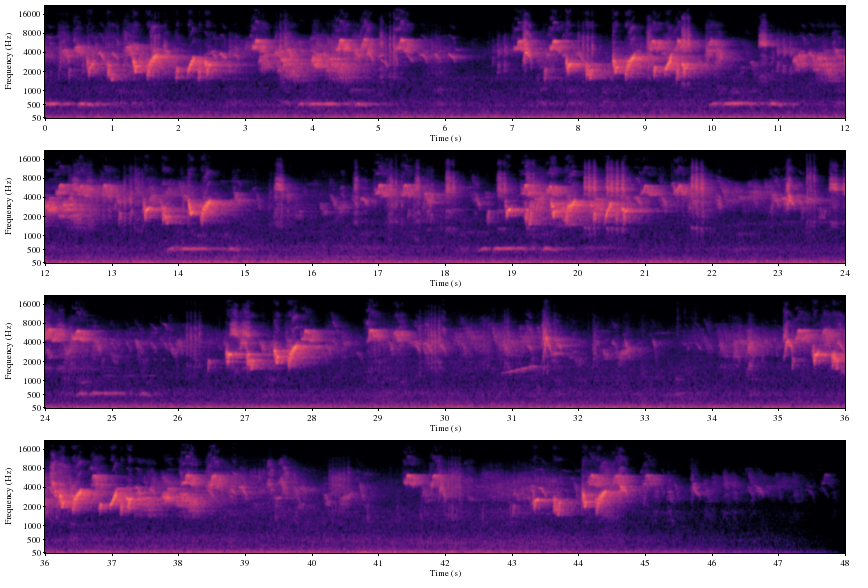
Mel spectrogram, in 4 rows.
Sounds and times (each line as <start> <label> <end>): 0.0 early birds 48.0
